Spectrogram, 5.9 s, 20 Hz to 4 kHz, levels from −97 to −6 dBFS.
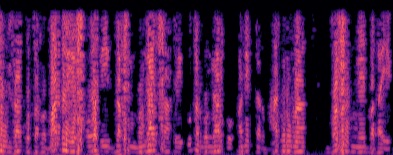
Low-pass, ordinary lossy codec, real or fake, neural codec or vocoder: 3.6 kHz; none; real; none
